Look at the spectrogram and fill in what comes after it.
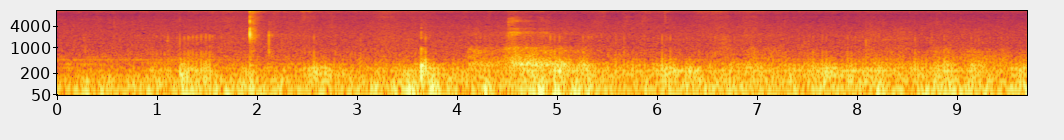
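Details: Cat purring indoors, a soft, low, continuous rumble with a few faint clicks and rustles over it.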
